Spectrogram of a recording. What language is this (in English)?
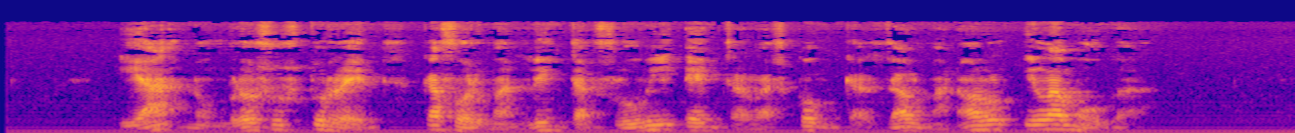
Catalan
